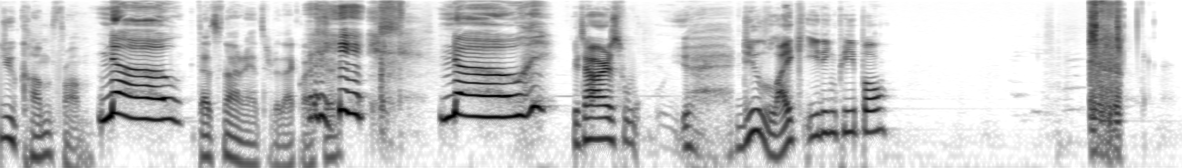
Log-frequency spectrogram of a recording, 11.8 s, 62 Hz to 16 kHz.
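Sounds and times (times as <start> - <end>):
speech: 0.0 - 8.9
loud raspy fart sound: 10.9 - 11.5.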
